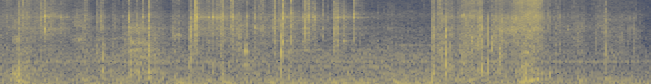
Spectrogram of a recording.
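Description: Bubble wrap being cut with a utility knife and pulled off a package, crinkling and crackling with many small clicks, with a louder rustling burst near the end.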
